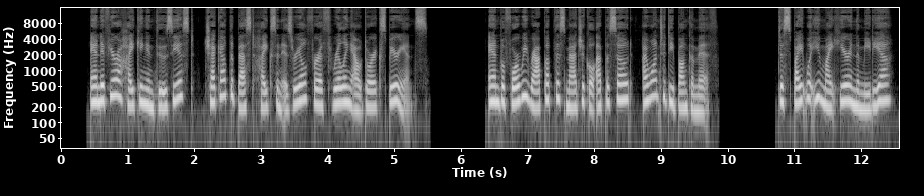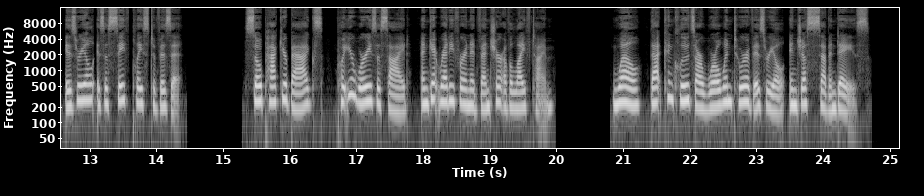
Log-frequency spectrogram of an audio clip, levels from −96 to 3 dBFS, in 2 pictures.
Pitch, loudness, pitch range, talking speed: 225 Hz, -20 LUFS, 195-255 Hz, 180 wpm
